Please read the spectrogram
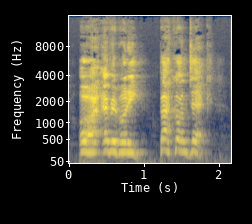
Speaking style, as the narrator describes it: the captain yells out and says

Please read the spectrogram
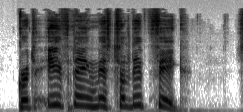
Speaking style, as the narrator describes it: said the cheery voice of Otto Shriek

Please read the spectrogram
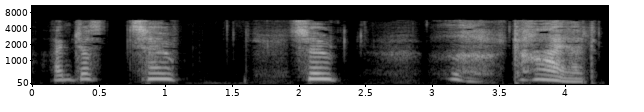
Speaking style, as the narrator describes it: she yawned

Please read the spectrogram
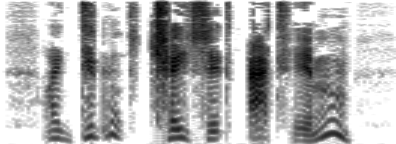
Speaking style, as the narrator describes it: Harry said, his voice shaking with anger

